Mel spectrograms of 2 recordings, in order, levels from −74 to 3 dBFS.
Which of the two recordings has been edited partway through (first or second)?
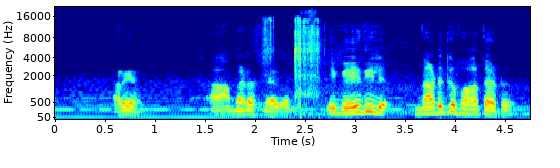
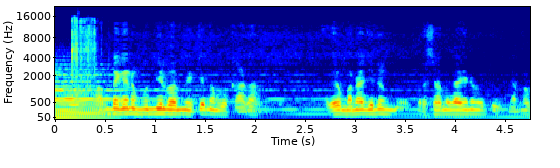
first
